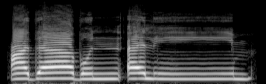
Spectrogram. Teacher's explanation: اظہار کا معنی ہے ظاہر کرنا, اور کیونکہ تنوین کی اصلیت نون ساکن ہے تو ہم یہاں تنوین ظاہر کریں گے اور اسے نون ساکن پڑھیں گے اور بغیر غنہ سے یہ حکم کو ادا کریں گے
